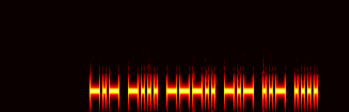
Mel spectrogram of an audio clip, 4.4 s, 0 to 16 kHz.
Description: Morse code, heard as a keyed tone, about 30 wpm, 700 Hz. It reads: KB8KUH
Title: USA Call Signs - 6 Characters - Repeated 2x - 30wpm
